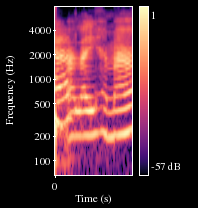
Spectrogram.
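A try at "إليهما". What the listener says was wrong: Ilayhima. Don't say alay. Ilayhima.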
